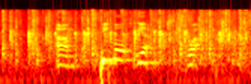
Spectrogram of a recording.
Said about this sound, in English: Doesn't it feel weird when you get applause and then you feel like, I didn't do that for applause.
